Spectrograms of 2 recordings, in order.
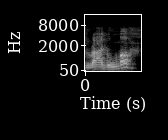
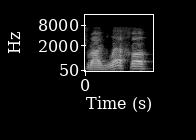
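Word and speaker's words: רגליך: Even though it's read without the yud as raglach, it's written raglach, but no, it's pronounced raglecha, which means feet.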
